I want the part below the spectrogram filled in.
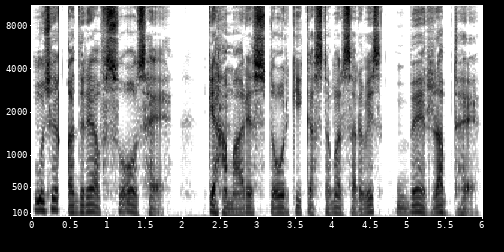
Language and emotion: Urdu, sad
